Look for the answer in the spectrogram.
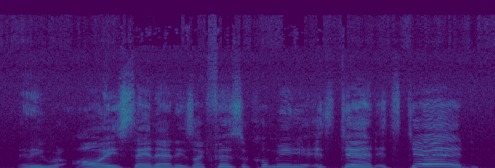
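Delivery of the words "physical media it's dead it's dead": very high, insistent, hammered-home delivery. Quoting a friend's favorite line about physical media: imitating Rainier. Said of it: "I'm gonna do my best impersonation".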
